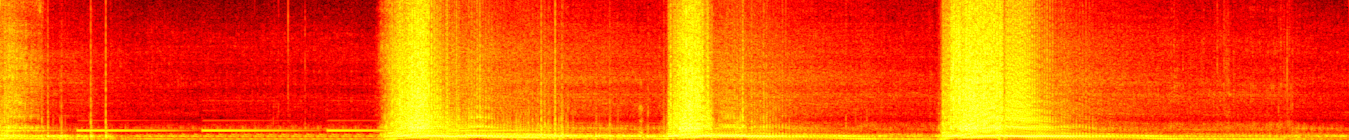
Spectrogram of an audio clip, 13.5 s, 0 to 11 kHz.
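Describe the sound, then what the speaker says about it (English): A Dodge SRT Demon 170 muscle car engine, 1,025 horsepower, idles with a low rumble, then revs hard three times in loud, roaring bursts that drop back to idle between each. "you're going to hear an amazing exhaust note"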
